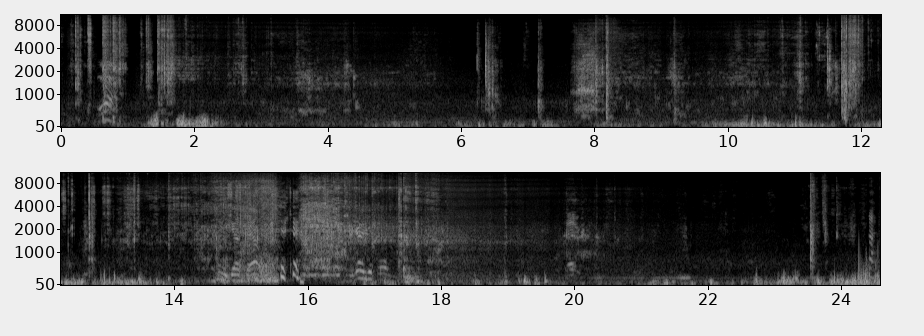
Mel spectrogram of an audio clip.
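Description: Skateboard wheels roll over rough pavement.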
